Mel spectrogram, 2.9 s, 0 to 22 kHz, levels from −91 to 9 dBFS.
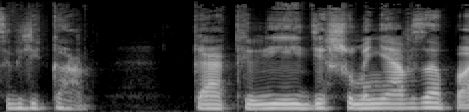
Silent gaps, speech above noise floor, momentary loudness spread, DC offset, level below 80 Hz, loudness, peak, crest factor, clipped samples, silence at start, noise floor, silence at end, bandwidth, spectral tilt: none; 47 dB; 9 LU; under 0.1%; -64 dBFS; -19 LUFS; -2 dBFS; 20 dB; under 0.1%; 0 s; -66 dBFS; 0 s; 20 kHz; -4.5 dB/octave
